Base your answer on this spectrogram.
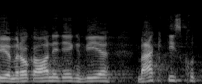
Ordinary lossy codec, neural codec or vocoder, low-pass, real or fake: AAC, 64 kbps; none; 10.8 kHz; real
